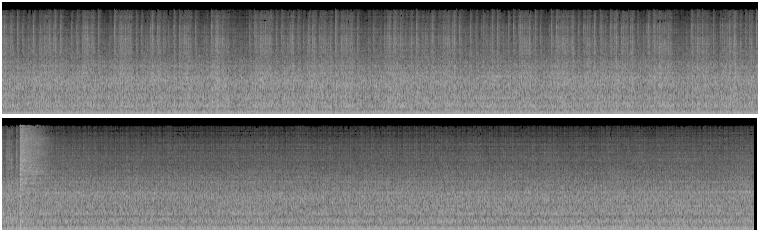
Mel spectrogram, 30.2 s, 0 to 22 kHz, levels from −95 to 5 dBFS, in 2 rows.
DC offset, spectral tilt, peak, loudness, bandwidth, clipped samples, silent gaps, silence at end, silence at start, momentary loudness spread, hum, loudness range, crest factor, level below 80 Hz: under 0.1%; -3 dB/octave; -2 dBFS; -25 LUFS; 16.5 kHz; under 0.1%; none; 0.05 s; 0 s; 4 LU; none; 5 LU; 24 dB; -34 dBFS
